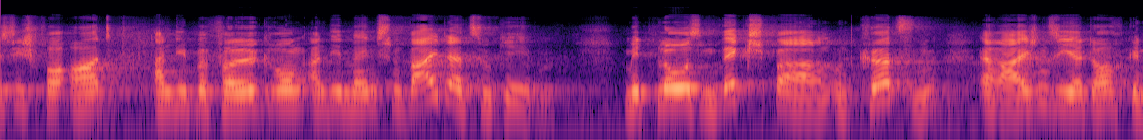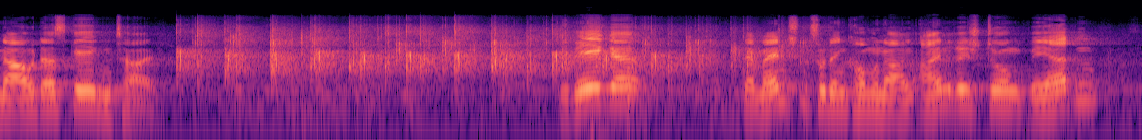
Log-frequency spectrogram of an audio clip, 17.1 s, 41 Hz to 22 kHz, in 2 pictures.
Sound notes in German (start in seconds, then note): 9.8 Beifall bei der LINKEN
